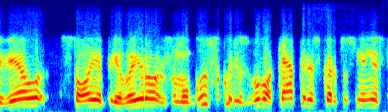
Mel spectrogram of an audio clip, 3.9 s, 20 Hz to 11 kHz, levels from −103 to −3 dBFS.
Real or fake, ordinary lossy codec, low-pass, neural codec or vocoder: fake; Opus, 16 kbps; 9.9 kHz; codec, 24 kHz, 3.1 kbps, DualCodec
